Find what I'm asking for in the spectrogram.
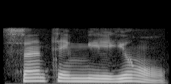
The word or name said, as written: Saint Emilion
